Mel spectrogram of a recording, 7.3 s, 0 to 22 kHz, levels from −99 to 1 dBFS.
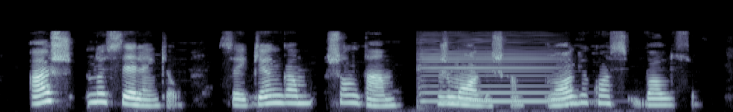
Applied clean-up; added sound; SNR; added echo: none; Bowed string instrument; 10 dB; none.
